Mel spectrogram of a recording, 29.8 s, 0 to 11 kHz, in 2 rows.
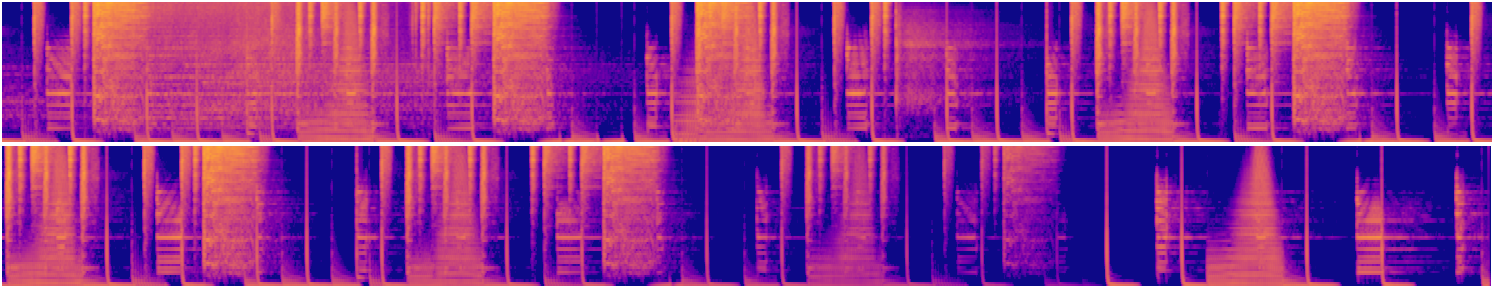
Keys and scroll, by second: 6.3-9.0 typing, 9.3 Return, 25.9-27.7 typing, 28.0 ctrl+Return.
